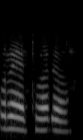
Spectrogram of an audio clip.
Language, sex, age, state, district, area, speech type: Bodo, female, 18-30, Assam, Udalguri, urban, conversation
